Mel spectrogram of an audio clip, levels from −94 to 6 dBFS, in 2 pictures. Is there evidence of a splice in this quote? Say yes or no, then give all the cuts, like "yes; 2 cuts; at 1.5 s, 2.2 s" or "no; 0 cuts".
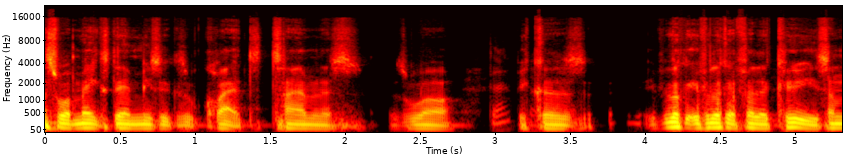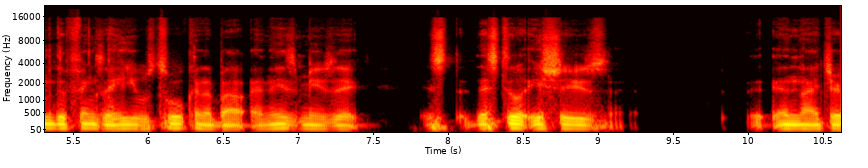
no; 0 cuts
